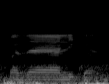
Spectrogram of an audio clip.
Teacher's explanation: ফাযালিকা এখানে জাল পাতলা উচ্চারণ খেয়াল রাখবেন। ফাযালিকা জালের উপরে এক আলিফ টান।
